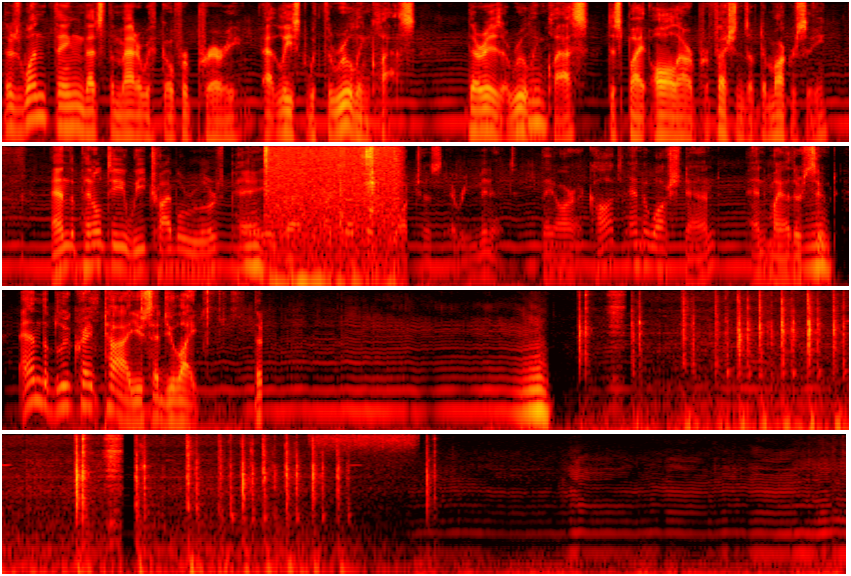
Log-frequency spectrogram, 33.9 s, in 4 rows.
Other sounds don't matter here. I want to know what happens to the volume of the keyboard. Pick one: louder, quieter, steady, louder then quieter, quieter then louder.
louder then quieter.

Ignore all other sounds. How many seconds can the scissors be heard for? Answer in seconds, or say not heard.
3 s.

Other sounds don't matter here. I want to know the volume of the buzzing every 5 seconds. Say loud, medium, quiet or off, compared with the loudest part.
quiet, medium, medium, medium, loud, quiet, quiet.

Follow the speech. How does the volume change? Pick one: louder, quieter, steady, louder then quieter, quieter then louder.
quieter then louder.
